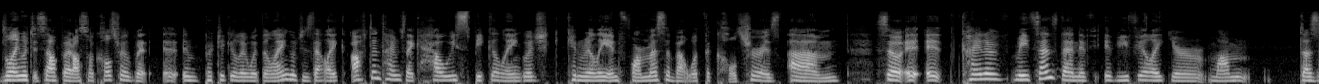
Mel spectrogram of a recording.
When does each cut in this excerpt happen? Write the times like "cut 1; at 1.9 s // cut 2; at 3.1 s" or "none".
cut 1; at 5.6 s // cut 2; at 7.8 s

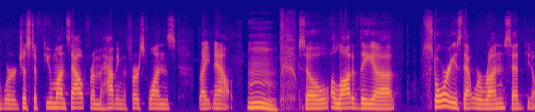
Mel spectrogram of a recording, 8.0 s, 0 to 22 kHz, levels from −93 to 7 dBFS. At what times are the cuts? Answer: cut 1; at 4.5 s

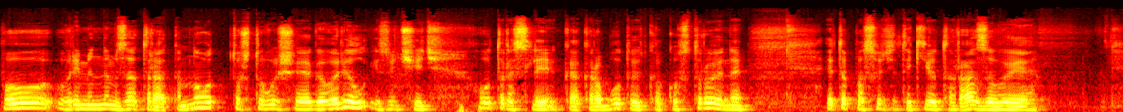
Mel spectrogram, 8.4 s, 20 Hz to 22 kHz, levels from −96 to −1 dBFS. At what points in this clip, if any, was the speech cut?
none

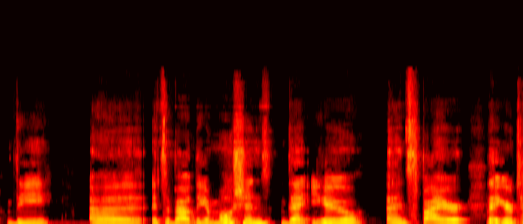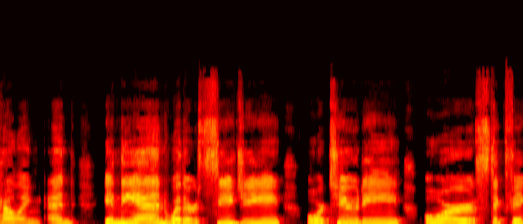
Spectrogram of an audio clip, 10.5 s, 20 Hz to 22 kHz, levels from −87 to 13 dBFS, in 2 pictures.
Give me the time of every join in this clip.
cut 1; at 4.9 s

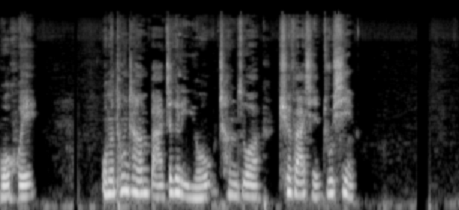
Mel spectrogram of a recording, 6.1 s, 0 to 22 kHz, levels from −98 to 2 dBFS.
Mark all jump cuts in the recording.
none

